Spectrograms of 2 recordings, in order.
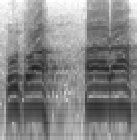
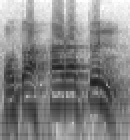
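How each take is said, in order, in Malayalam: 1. വാക്ക് തുറന്ന 'a' സ്വരാക്ഷരത്തിലാണ് അവസാനിക്കുന്നത്. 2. വാക്ക് പൂർണ്ണമായ 'tun' അക്ഷരത്തിലാണ് അവസാനിക്കുന്നത്. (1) "പിന്നെ എങ്ങനെ പറയും?" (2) "അങ്ങനെ പറയത്തില്ല"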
